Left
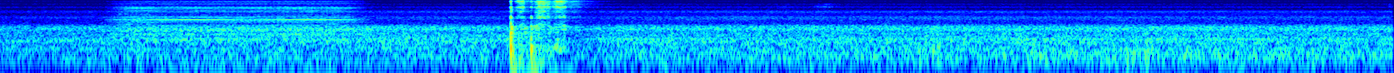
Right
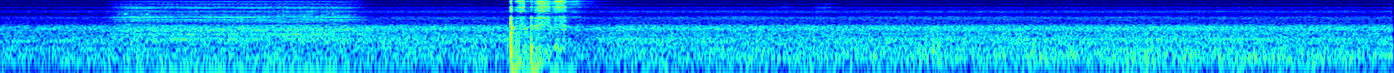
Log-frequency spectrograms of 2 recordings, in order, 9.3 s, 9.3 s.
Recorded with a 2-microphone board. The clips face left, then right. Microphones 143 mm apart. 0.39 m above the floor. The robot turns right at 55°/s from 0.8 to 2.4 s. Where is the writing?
10° left (ahead or behind), 1.1 m.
